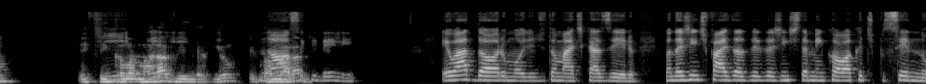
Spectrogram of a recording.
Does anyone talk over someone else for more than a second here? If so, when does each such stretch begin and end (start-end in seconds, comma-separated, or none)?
0.9-3.1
